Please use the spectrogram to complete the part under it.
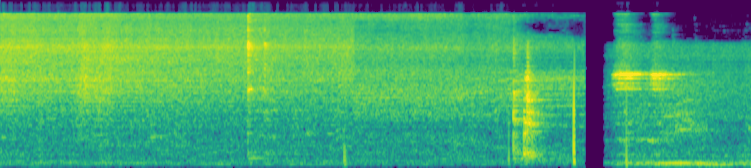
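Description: Chicken chowmein cooks in a pan on a gas stove, with a quiet steady sizzle and hiss, a few scattered utensil knocks, and a sudden brief cut before a louder burst of steamy frying.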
